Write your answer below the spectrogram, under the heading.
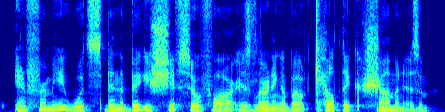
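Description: In a very clean recording with a silent background, a man speaks at a moderate pace, his medium-pitched voice showing ordinary pitch variation. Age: 30s. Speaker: transformational coach and podcaster. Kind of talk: solo podcast monologue. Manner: animated.

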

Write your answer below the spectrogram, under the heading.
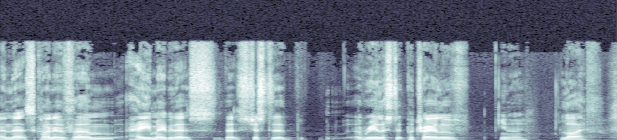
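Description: With a New Zealand accent, a man talks at a fairly slow pace and fairly low pitch, using monotone, flat intonation and long, frequent pauses. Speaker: filmmaker. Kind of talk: interview. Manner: halting.

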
